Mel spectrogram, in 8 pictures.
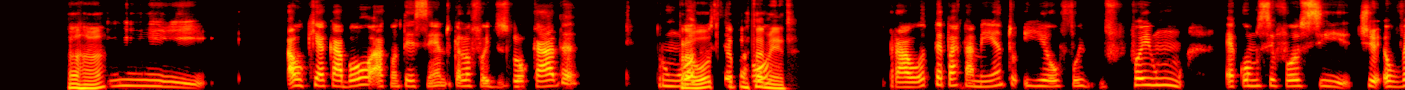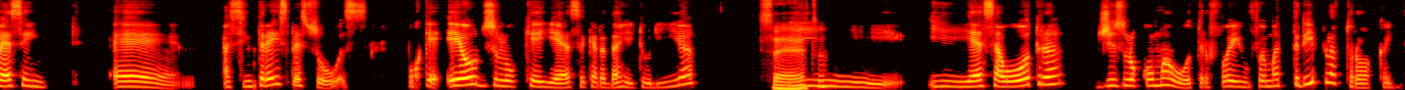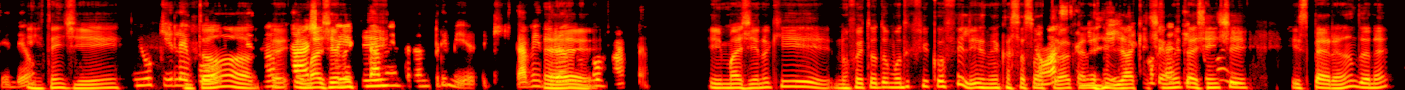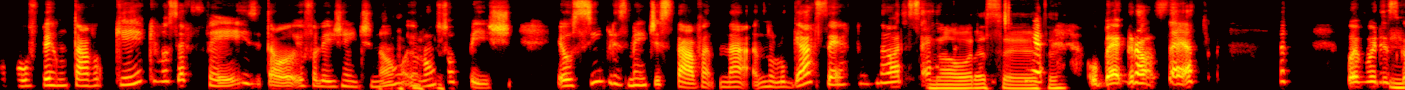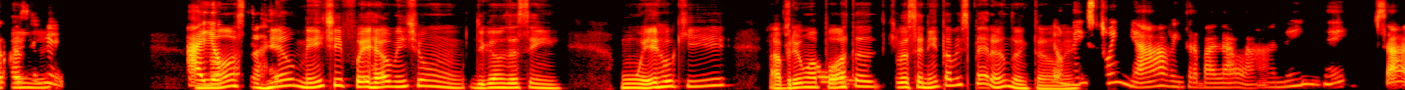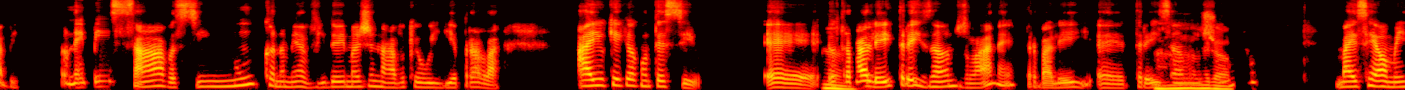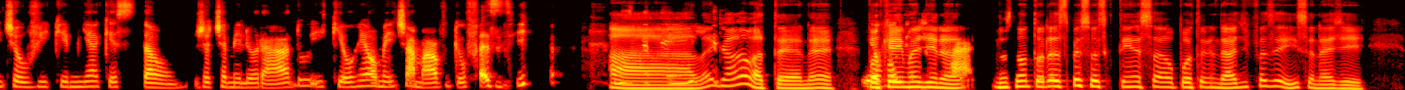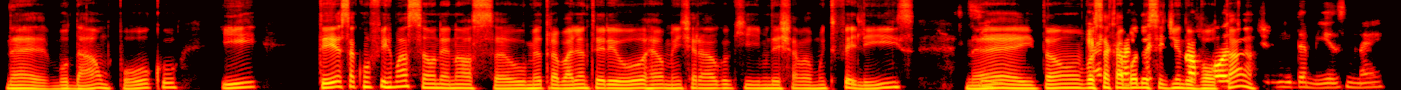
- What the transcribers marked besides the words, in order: drawn out: "Eh"; tapping; other background noise; drawn out: "eh"; chuckle; laugh; in English: "background"; chuckle; laughing while speaking: "o que eu fazia no C-T-I"; unintelligible speech
- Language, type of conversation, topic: Portuguese, podcast, Quando foi que um erro seu acabou abrindo uma nova porta?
